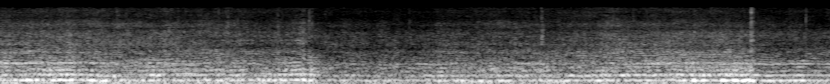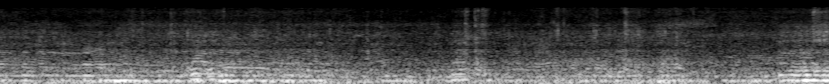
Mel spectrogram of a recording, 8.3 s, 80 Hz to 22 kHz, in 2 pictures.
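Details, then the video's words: Steady drone of a honey bee hive near a river, overlapping buzzes forming a warm hum with wavering tones and a few soft dips and surges in volume. "Calming Honey Bee ASMR - 150 Hz Buzzing Bee Hive by the River"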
